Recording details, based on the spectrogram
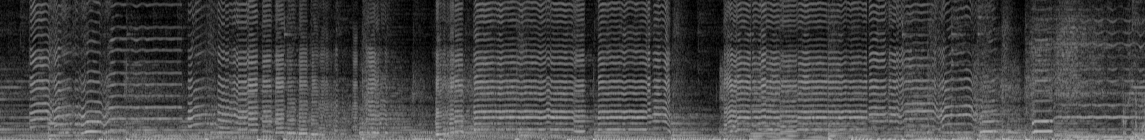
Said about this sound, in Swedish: Tror du att det kommer ett saxsolo möjligen här längre fram? Det tror jag.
